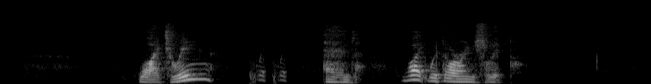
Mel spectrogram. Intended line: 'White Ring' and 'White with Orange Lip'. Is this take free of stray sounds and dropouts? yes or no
no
